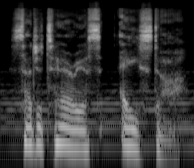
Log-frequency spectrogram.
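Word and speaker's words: Sagittarius A*: Its name is Sagittarius Aar written as Sagittarius a star and usually pronounced Sagittarius Aar.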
